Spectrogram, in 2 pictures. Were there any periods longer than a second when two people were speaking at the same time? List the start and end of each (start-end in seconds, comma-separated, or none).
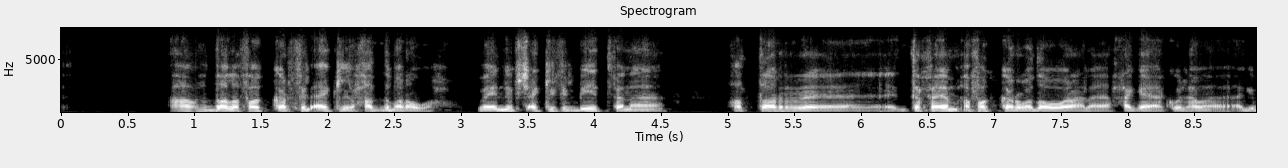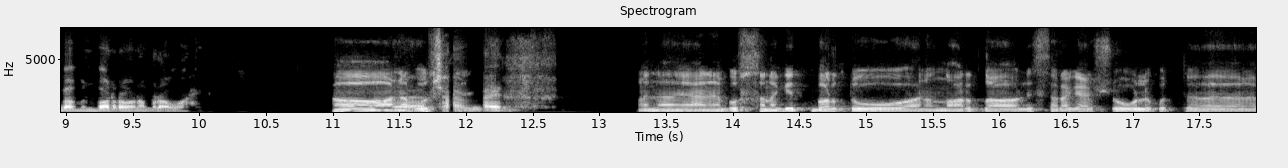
none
